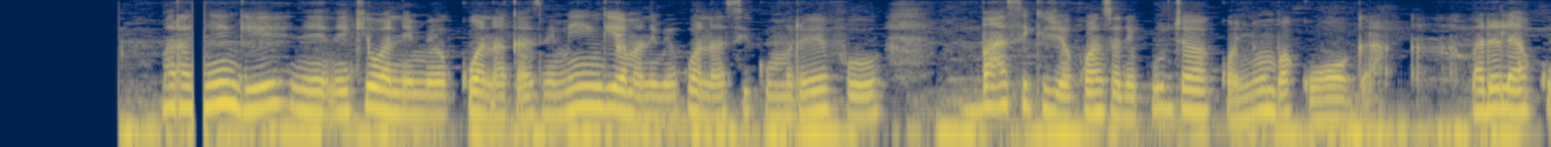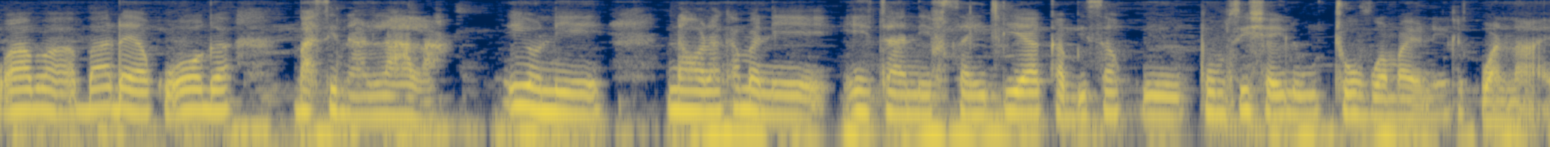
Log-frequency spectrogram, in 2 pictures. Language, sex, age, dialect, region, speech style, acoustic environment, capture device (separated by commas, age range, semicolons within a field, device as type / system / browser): Swahili, female, 25-34, Kenya - Nairobi Sheng-influenced, Kenya, focused, nature, mobile / Linux / Chrome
